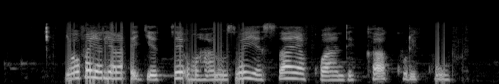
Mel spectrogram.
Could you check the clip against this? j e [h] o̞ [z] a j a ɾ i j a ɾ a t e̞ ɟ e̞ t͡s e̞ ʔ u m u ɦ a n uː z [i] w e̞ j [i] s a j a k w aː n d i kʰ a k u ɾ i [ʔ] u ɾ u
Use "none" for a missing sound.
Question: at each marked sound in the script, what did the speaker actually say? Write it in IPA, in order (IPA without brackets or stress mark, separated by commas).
h, v, i, e, k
